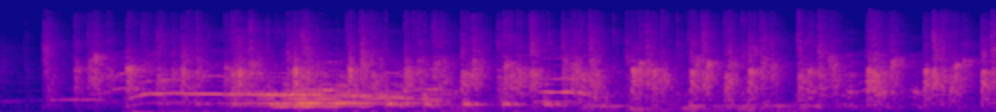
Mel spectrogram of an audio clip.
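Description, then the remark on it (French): A studio audience applauds guitarist Hugo Lippi steadily, dense clapping sustained for the whole clip, with a voice calling out over the claps early on. “Hugo Lippi à la guitare, on l'applaudit.”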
